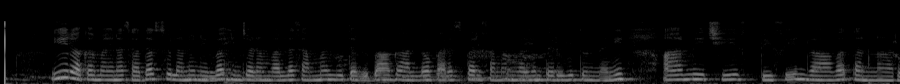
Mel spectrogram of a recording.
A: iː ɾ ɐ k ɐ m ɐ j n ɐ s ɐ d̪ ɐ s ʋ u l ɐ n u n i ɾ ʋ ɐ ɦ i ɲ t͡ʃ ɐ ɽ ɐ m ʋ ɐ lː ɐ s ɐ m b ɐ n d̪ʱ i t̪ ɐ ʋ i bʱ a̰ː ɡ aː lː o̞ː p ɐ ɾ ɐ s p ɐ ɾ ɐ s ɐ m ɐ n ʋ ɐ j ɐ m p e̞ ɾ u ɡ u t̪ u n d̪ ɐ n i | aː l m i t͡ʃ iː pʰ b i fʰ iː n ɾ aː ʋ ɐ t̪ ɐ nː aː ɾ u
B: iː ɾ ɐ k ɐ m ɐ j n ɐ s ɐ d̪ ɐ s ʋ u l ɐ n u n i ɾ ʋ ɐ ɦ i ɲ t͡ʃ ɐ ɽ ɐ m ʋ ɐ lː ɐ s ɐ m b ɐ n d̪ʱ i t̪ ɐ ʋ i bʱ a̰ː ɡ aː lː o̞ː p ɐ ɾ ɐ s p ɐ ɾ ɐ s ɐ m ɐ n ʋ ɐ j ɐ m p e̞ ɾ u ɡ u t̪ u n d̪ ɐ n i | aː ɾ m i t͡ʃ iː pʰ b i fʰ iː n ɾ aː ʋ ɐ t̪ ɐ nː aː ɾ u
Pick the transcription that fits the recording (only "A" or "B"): B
